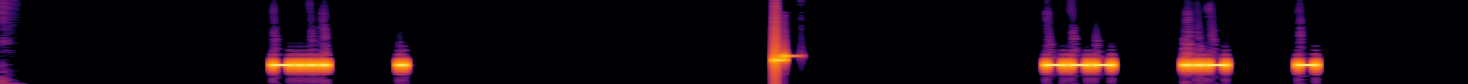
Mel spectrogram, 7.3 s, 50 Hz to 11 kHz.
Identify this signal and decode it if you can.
Morse code, heard as a keyed tone, about 40 wpm, spaced as for 19 wpm, 700 Hz. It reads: BE OUT
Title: 4x Character Spacing - Top 100 Words - 40wpm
